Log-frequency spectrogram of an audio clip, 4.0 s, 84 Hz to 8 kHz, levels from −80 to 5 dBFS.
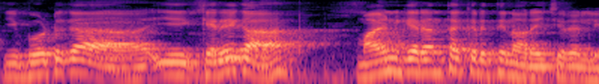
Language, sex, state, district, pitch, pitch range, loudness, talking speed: Kannada, male, Karnataka, Raichur, 140 Hz, 115-160 Hz, -15 LUFS, 195 wpm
